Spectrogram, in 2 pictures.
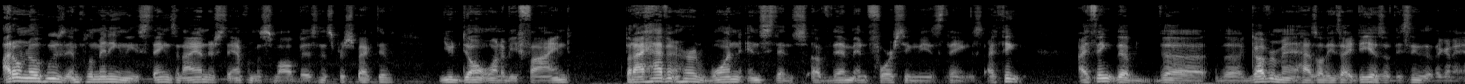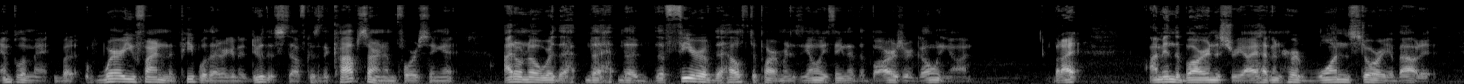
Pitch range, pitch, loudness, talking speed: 95-115 Hz, 105 Hz, -27 LUFS, 225 wpm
